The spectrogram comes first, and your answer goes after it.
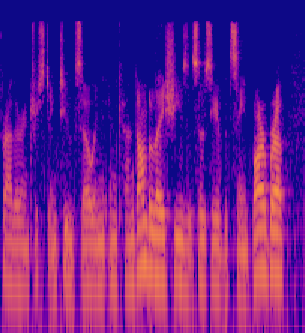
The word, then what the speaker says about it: Candomblé: I want to say Cambole, but I don't remember if I'm missing a, what you call it? What is it? Candomblé. Sorry, I knew I was missing a syllable somewhere. Candomblé.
